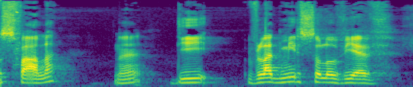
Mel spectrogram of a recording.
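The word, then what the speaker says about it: Соловьёв: fala na de Vladimir soloviev a pronúncia Na verdade seria solovioff e os três diálogos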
